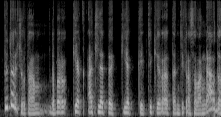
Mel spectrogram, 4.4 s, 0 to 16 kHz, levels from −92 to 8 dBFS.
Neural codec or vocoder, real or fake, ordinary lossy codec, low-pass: none; real; Opus, 16 kbps; 14.4 kHz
